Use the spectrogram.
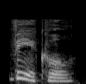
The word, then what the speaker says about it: vehicle: Vehicle. Vehicle. Vehicle. Vehicle. Nah, ada I nggak di situ? Ya kan? Vehicle, ya kan?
